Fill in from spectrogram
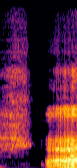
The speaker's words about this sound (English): What was that? It was a duck, actually. A duck? Yeah.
